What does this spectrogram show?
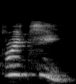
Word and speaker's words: pretty: to the second syllable what if the word is an adjective like pretty pretty has two syllables pre and T and it's an adjective so I should also stress the first syllable pretty not pretty now what if the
